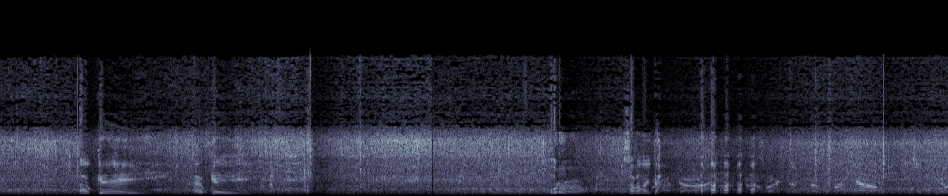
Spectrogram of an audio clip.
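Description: A man calls out across the deck.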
